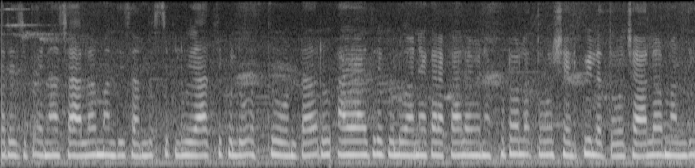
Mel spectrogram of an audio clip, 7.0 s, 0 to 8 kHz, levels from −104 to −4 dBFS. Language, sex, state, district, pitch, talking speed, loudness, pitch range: Telugu, female, Andhra Pradesh, Krishna, 235 Hz, 105 wpm, -31 LUFS, 230-245 Hz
